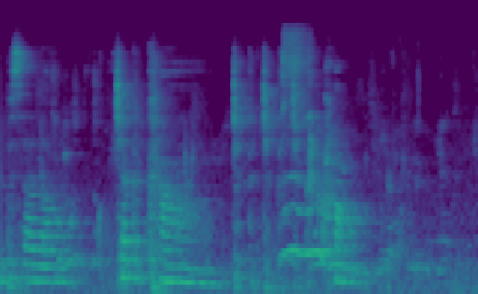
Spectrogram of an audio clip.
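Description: A woman sings loudly through a microphone.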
